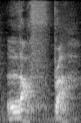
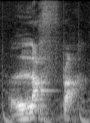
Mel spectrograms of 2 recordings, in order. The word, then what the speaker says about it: Loughborough: focused university town logbo the correct pronunciation of lag baroque is lofra lothbra and you know i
